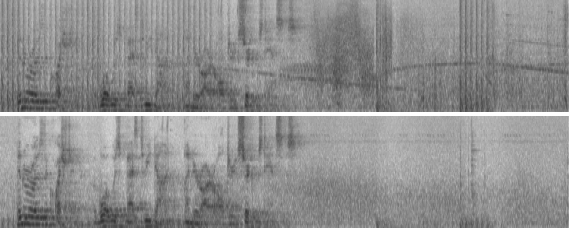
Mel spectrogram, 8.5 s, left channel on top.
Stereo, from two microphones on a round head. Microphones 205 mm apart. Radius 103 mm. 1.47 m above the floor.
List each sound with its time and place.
0.3 s a man speaking: 80° right, 3 m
